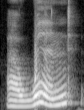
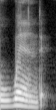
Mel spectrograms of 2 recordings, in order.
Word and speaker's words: wind: So wind, with a short I, wind. Wind is the verb, wind, and that's with a long I, wind.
